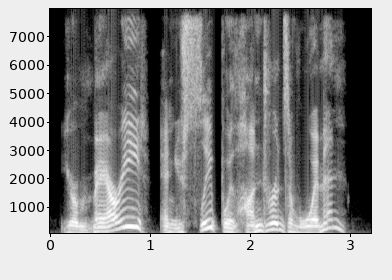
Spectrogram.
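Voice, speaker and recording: Growling put-on character voice from a man, fairly high-pitched with very wide pitch swings, at a moderate pace, in a dry, close sound with no echo. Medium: read story. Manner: blunt, teasing.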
